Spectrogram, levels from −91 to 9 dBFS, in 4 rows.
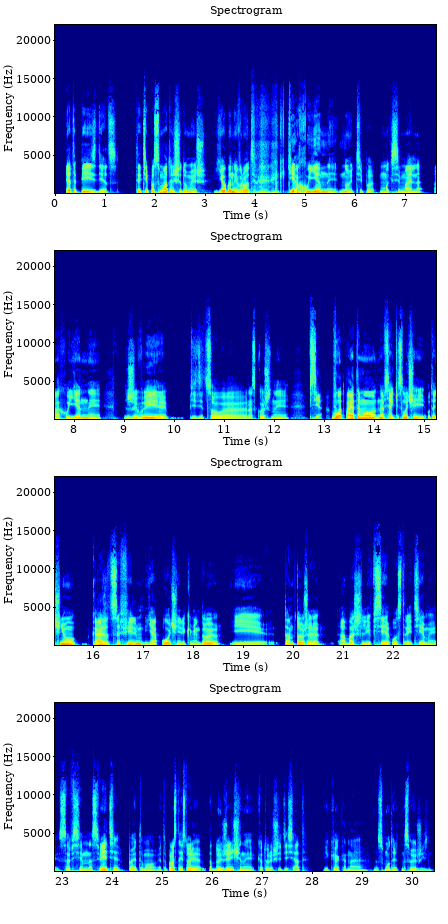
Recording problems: uneven, jittery; strongly; from 5.5 to 29 s

